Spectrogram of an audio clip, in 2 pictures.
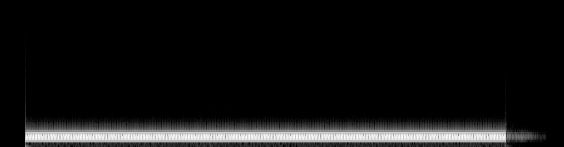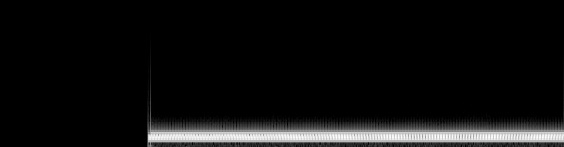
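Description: A steady synthesized chord in equal temperament held for about ten seconds, a brief silence, then the same smooth, buzz-free sound returns and sustains to the end.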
